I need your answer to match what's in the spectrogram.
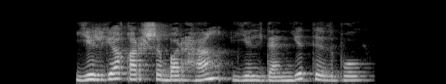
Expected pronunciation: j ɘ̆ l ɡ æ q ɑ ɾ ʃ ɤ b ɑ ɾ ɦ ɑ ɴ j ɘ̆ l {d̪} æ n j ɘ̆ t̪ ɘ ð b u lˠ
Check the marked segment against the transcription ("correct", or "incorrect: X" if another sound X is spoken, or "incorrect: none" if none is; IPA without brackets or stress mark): correct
